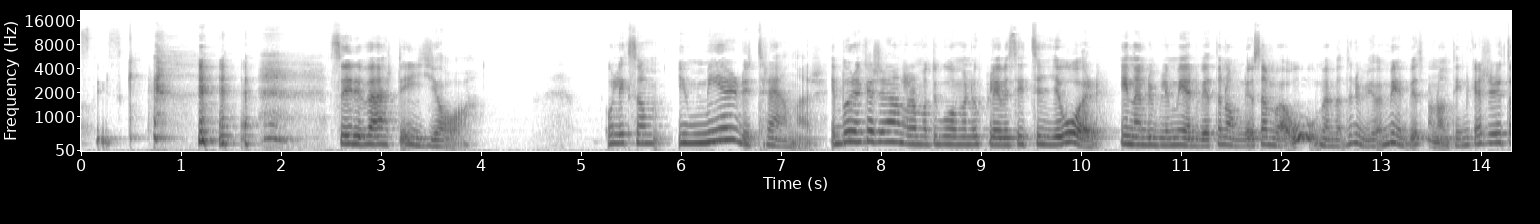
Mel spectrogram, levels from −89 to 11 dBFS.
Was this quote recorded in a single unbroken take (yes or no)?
no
